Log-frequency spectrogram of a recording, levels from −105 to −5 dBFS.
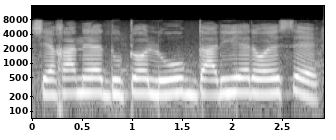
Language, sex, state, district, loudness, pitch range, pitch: Bengali, female, Assam, Hailakandi, -11 LUFS, 230-245 Hz, 235 Hz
